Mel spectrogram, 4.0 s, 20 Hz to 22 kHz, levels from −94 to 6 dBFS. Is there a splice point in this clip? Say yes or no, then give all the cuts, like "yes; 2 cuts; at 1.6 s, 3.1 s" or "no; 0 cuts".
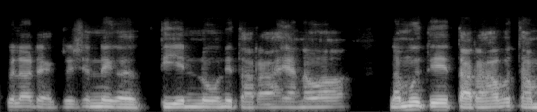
no; 0 cuts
